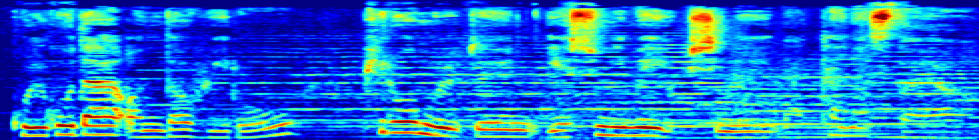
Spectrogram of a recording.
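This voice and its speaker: A woman narrating a children's Bible storybook in a gentle, polite storytelling manner. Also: lowish voice, moderate pace, over music.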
